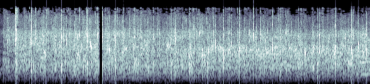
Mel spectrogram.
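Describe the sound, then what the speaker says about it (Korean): Loud, steady applause from an audience at an indoor presentation, dense clapping continuing throughout with only a momentary dip. "큰 박수를 또 부탁드리겠습니다"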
